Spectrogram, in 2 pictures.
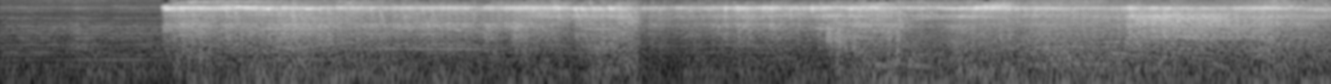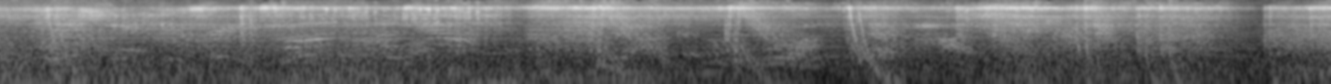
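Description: Game spell effects crackle and blast in quick bursts.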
